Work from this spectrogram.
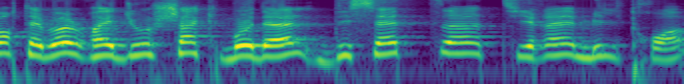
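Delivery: put-on English accent, high and slow. Naming a phone model to the others: put-on English accent. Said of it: "je vais parler avec mon accent anglais".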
